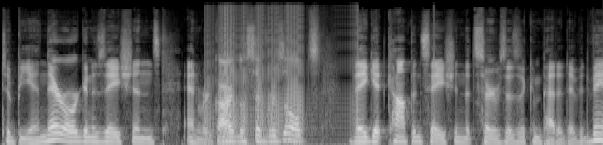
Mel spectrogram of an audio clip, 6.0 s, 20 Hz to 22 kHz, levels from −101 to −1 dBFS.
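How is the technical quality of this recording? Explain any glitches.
Two glitches stand out in the speech.

From 2.05 to 3.59 s, right after "in their organizations and", there's buffer tearing. The writer and the hardware reader cross inside each buffer, so about a tenth of every buffer replays audio roughly 20 ms old. That produces a rattly 172 Hz buzz, which fits a 256-sample buffer.

At 4.34 s there's a gap between stream segments. The timestamps of two segments leave a 6 ms hole that gets filled with silence, heard as a sharp-edged dropout.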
